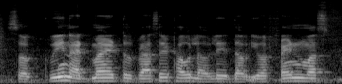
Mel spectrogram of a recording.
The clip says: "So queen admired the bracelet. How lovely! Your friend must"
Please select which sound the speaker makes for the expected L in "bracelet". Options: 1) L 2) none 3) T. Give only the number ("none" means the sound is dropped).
2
